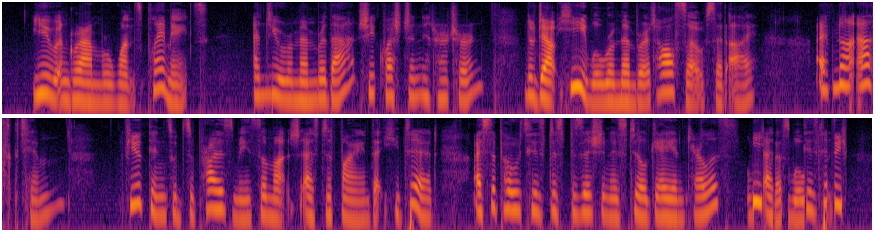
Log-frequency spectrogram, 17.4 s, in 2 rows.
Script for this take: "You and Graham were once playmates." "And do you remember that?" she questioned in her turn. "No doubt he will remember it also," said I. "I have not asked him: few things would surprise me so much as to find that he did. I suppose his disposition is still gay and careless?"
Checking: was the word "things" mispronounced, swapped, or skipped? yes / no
no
